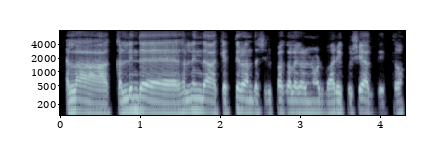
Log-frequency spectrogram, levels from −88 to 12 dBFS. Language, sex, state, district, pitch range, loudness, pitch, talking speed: Kannada, male, Karnataka, Shimoga, 115-130 Hz, -17 LUFS, 120 Hz, 140 wpm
